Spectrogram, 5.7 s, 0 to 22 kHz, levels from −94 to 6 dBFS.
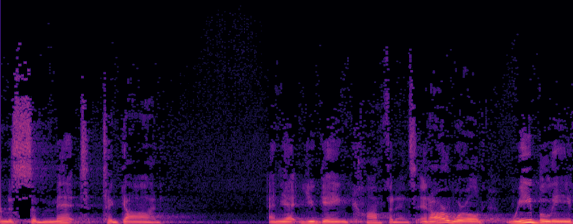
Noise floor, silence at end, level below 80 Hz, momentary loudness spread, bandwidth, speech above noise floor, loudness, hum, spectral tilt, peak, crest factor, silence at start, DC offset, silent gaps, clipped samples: -65 dBFS; 0 s; -76 dBFS; 13 LU; 16 kHz; 37 dB; -29 LUFS; none; -7 dB/octave; -12 dBFS; 16 dB; 0 s; under 0.1%; none; under 0.1%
